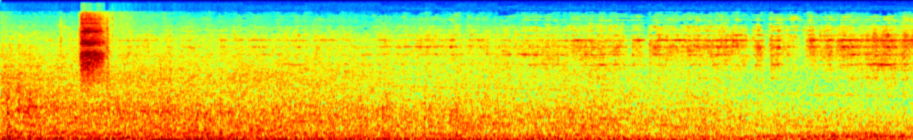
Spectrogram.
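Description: A two-locomotive train in the game Satisfactory rolls past in a steady, loud rumble that fills the whole stretch, with a brief hiss near the start and no talking.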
